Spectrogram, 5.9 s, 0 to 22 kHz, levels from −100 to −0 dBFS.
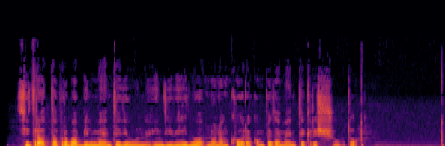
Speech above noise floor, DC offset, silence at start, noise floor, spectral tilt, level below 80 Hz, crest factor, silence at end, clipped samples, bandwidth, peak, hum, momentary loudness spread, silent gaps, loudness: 39 dB; under 0.1%; 0.25 s; -67 dBFS; -7 dB/octave; -66 dBFS; 20 dB; 0 s; under 0.1%; 11.5 kHz; -10 dBFS; none; 10 LU; none; -29 LUFS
